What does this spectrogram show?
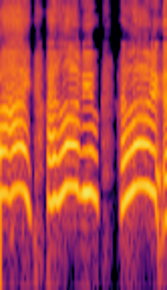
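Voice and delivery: put-on, shrill, very high, excited kid's scream. Retelling how the children said goodbye from their car seats: imitating kids screaming. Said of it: "they're both just, like, screaming it".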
